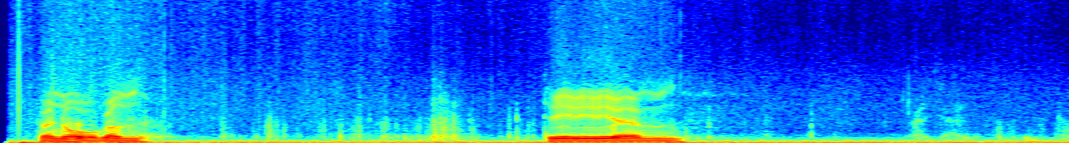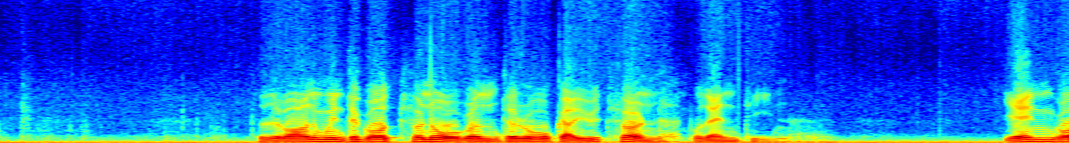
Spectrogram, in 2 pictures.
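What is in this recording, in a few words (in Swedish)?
Riala Uppland, dialekter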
